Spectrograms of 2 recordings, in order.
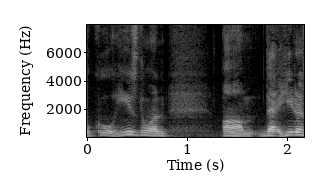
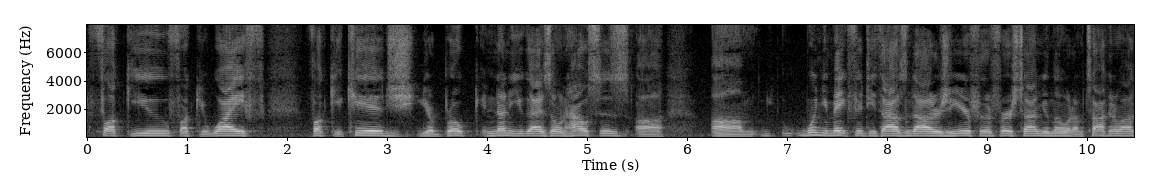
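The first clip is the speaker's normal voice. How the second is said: normal talking voice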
